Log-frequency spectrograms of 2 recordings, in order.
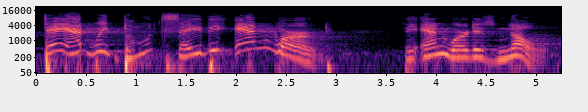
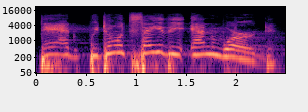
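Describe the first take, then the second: First: Lightly voiced daughter, higher and slow; chiding daughter. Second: Lightly voiced daughter, higher and slower; chiding daughter. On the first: Daughter correcting her father outside, mock prim. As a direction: correct Dad primly. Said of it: "Jennifer comes out and says". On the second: Daughter correcting her father in front of the child, mock prim. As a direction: correct Dad gently but firmly. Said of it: "Jennifer's standing behind the child ... going".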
